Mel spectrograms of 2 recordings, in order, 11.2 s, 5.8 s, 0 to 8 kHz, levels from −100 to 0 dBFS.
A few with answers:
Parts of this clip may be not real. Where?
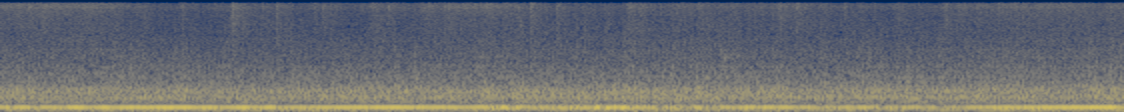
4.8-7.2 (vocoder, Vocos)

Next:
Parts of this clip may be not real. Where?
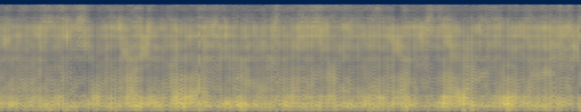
0.0-5.8 (vocoder, Vocos)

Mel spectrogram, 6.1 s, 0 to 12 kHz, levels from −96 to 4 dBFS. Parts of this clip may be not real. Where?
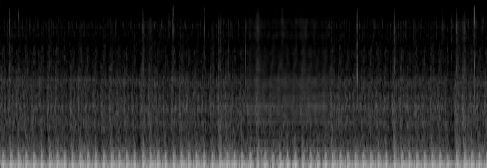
3.1-4.1 (vocoder, Vocos)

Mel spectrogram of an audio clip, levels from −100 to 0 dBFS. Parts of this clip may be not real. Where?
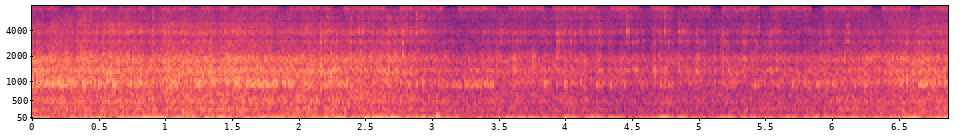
5.3-5.9 (vocoder, Vocos)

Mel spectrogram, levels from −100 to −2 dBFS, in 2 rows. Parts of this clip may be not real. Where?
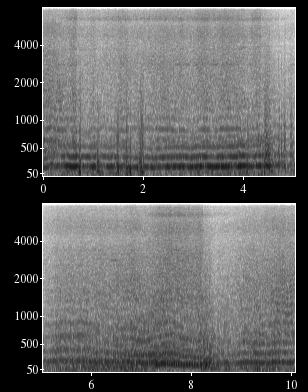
0.0-2.4 (vocoder, Vocos); 3.9-10.1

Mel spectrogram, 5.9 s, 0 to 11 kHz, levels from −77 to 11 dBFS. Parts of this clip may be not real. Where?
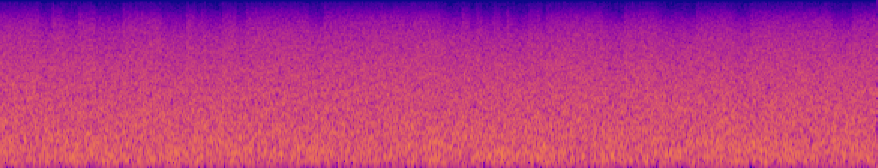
none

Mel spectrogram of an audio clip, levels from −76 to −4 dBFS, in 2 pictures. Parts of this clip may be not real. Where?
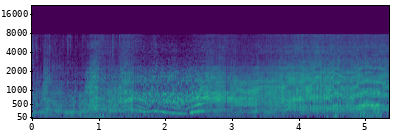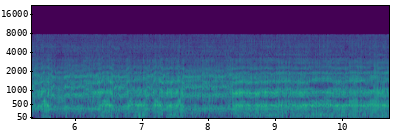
0.0-1.6 (vocoder, Vocos); 2.6-10.7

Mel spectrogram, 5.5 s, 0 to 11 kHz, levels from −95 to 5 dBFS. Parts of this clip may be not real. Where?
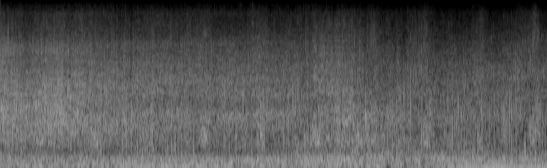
none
